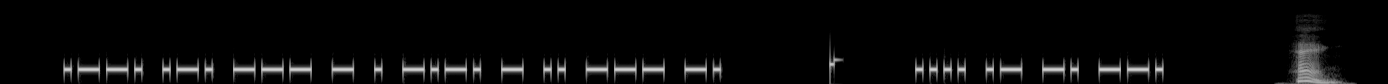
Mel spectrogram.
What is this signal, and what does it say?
Morse code, heard as a keyed tone, about 17 wpm, 700 Hz. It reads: PROTECTION HANG
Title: Sentences from Top 1600 Words - New Word Drill Alt - 17wpm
